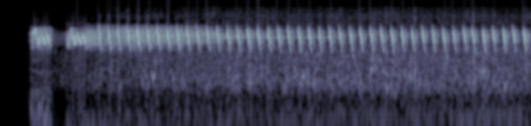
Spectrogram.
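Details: Bar-winged prinia (Prinia familiaris) song, used to stir a ciblek into singing: a short high note, then a fast, even, high-pitched trill of about a dozen notes per second, with no other sounds.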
